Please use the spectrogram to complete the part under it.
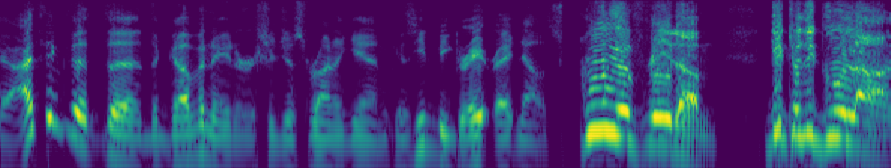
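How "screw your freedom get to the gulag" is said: loud, bad put-on Austrian accent. Imagining the governor running again, bad Schwarzenegger impression, Austrian accent. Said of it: "that's a bad Schwarzenegger impression".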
